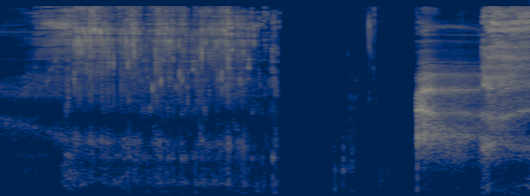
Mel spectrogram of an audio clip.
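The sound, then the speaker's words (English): Coffee being drunk in a close-up ASMR setting: two stretches of wet, noisy slurping separated by a quieter gap with scattered small mouth clicks and swallows. “This is ASMR. I'm drinking coffee.”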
